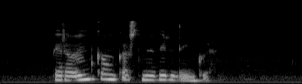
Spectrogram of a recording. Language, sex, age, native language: Icelandic, female, 30-39, Icelandic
